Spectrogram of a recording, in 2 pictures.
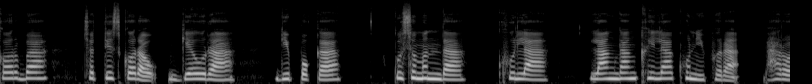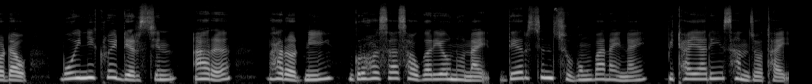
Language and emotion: Bodo, neutral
